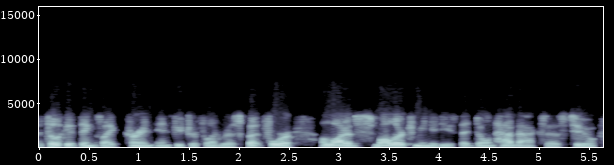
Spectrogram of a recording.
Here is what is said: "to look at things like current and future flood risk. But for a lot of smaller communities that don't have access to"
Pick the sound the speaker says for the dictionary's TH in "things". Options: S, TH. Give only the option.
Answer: TH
